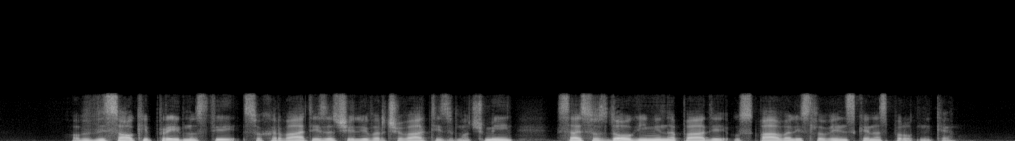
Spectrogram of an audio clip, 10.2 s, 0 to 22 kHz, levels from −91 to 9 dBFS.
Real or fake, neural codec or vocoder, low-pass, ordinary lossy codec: fake; codec, 16 kHz, 0.8 kbps, ZipCodec; 7.2 kHz; none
